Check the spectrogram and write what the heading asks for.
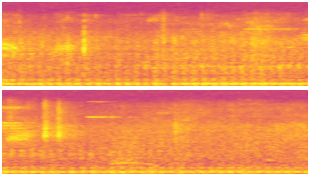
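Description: Steady low drone of a running engine, with scattered faint voices and clatter over it.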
